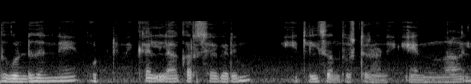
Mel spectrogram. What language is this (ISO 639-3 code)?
mal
